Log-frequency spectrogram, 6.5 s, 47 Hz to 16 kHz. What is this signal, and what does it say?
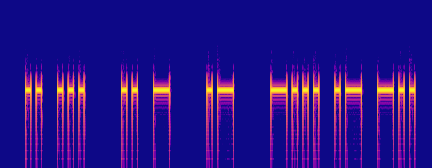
Morse code, heard as a keyed tone, about 15 wpm, 700 Hz. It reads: IS IT A BAD
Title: Sentences from Top 1000 Words - Review Part 5 - 15wpm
